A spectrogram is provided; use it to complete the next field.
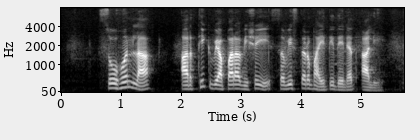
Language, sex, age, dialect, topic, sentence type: Marathi, male, 36-40, Standard Marathi, banking, statement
